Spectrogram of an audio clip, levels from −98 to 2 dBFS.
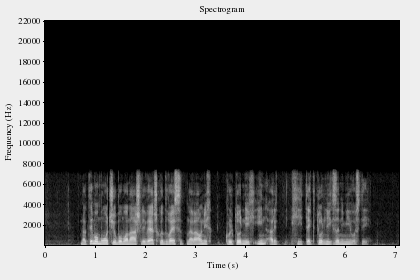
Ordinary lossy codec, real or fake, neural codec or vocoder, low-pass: none; fake; codec, 16 kHz, 4 kbps, FunCodec, trained on Chinese and English, 50 frames a second; 7.2 kHz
